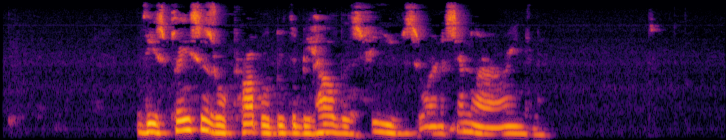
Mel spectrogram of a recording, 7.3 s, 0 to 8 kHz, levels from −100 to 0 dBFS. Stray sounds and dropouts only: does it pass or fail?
pass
